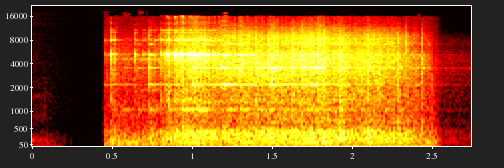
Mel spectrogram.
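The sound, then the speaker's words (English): Dry cereal pours steadily into a bowl for breakfast for about two seconds, a dense, continuous rattle of many small pieces clattering together, fairly loud, with no voices. “If you or your grown up is ever too tired in the morning to cook up a big breakfast, you can just pour some cereal.”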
